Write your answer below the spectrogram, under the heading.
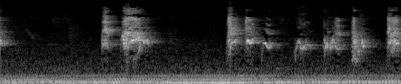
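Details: Clear-voiced long-tailed shrike, used to attract wild birds in the forest, uttering a few harsh, grating notes followed by a quicker cluster of scratchy chips, with a continuous low hum behind.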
